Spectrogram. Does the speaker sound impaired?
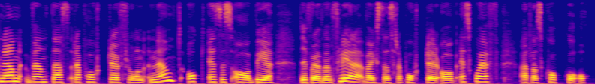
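No.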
